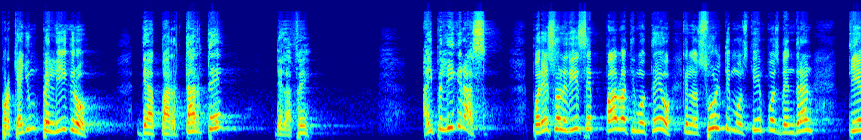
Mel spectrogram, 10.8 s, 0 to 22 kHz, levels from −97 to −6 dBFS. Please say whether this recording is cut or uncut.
cut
